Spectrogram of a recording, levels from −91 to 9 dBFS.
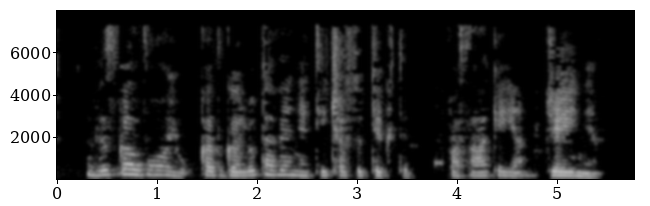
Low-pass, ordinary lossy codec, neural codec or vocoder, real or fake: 7.2 kHz; MP3, 32 kbps; vocoder, 22.05 kHz, 80 mel bands, Vocos; fake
